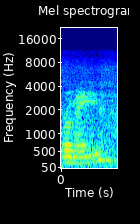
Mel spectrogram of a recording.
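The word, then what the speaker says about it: RMIAN: The organization in Colorado is pronounced actually Remain, and they do now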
